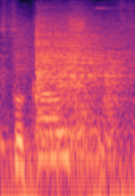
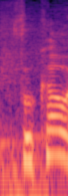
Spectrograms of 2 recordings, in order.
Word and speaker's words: Foucault: but I'm telling you Foucault and Foucault is spelled fo you see a ult I think it rightly to cease but you don't pronounce the T because it's French much to his right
